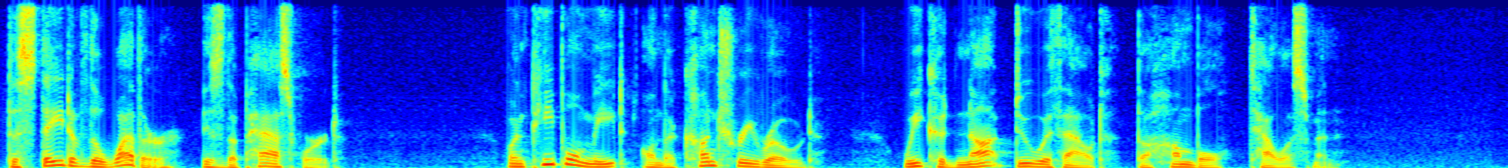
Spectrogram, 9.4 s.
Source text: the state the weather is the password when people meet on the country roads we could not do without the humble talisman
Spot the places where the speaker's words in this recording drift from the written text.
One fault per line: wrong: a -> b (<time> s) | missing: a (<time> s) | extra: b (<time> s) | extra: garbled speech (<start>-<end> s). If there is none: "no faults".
extra: of (0.4 s)
wrong: roads -> road (4.7 s)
